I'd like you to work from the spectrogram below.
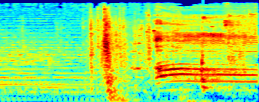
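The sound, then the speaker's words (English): A door is pulled open with a heavy, dull thunk, followed by a brief rattling, scraping tail as it swings. “Just be ready. Ready for what? Ready to run. I've got a plan. What is it? You'll see. As soon as I open this door...”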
